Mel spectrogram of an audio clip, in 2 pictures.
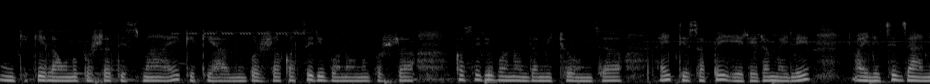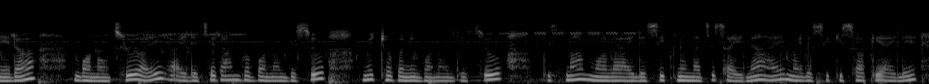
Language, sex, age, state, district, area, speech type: Nepali, female, 45-60, West Bengal, Jalpaiguri, urban, spontaneous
